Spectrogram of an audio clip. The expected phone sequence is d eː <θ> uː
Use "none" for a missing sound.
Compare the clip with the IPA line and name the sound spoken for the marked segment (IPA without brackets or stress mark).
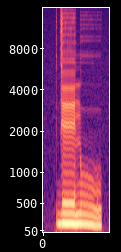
n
